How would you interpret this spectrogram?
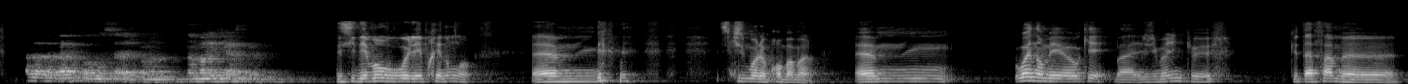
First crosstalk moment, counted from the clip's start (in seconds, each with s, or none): none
